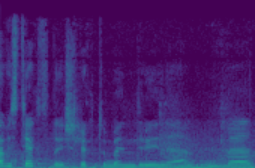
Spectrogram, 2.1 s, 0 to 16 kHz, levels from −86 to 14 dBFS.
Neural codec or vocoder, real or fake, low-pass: none; real; 14.4 kHz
